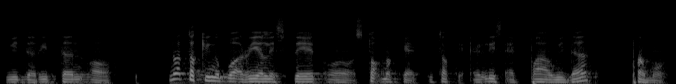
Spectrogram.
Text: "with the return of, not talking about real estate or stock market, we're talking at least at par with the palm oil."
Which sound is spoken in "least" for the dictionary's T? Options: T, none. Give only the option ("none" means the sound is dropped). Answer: none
